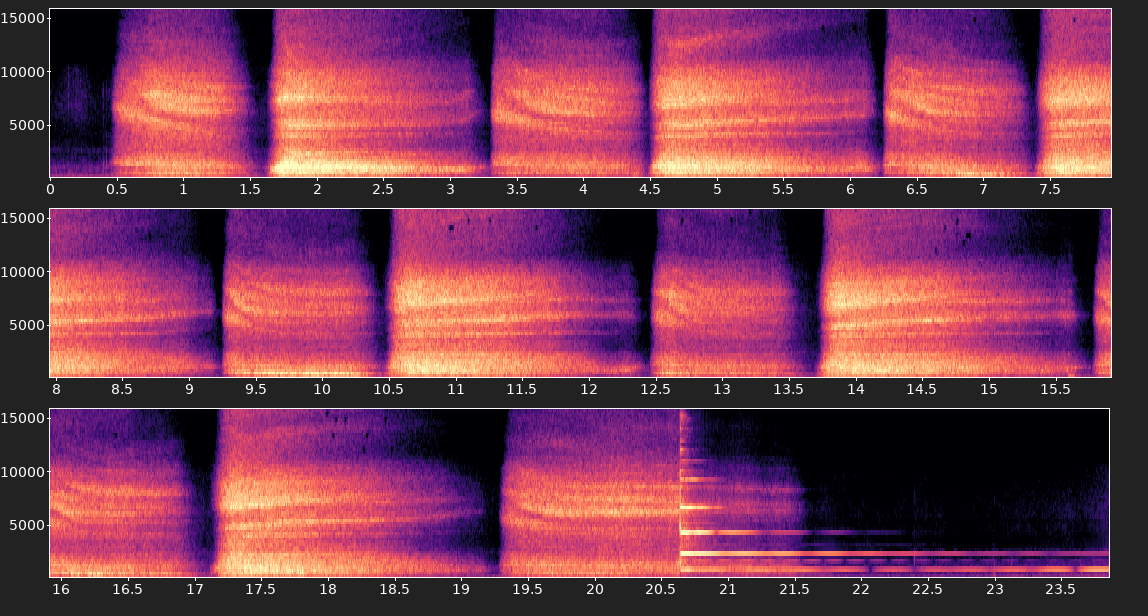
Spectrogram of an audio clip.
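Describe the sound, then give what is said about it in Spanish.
Deep breaths drawn in and pushed out only through the mouth during a guided breathing exercise, many long airy inhales and exhales in steady alternation, then a sustained chime rings out at the end. “Y empezamos. Recuerda, inhala y exhala únicamente por la boca.”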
